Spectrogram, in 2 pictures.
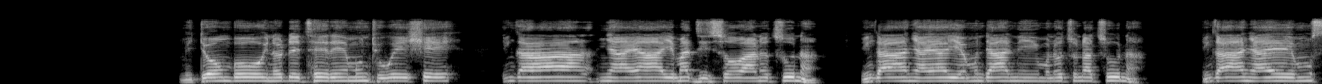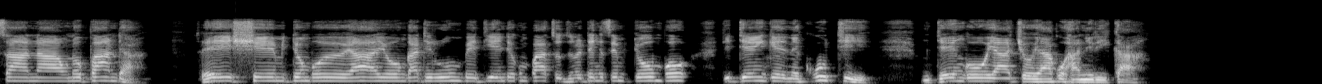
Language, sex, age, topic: Ndau, female, 25-35, health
